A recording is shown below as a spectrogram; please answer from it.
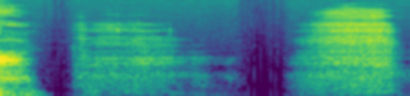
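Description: A man's faint breathing between sentences: an exhale about half a second in, then near silence, then an inhale just before he speaks again.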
